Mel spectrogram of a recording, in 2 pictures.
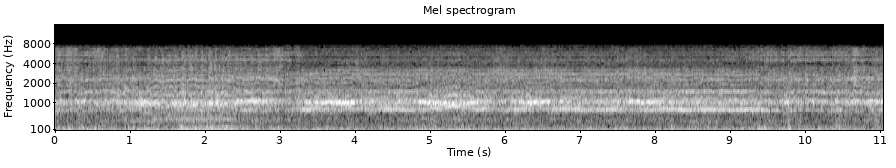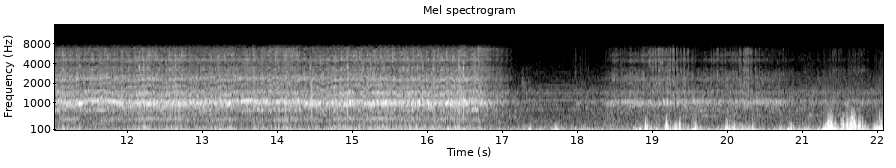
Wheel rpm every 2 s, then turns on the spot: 100, 100, 100, 100, 100, 100, 100, 100, 50, 50, 40.
none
